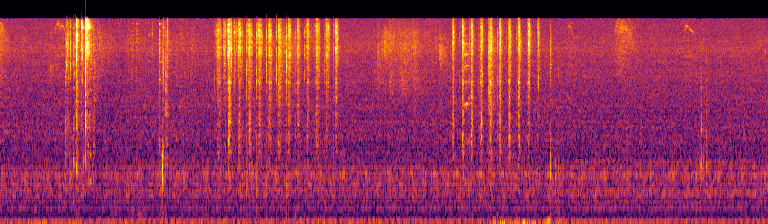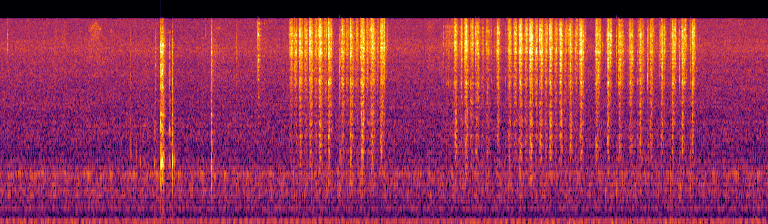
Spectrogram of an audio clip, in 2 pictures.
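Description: Runs of rapid scratching strokes from a small tool worked across the solder balls of a reballed phone CPU chip, over a steady hum, with a few sharp clicks in between.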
